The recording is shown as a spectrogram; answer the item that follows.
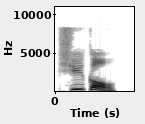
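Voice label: "虚构", Mandarin Chinese; chinese-flashcards; hsk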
